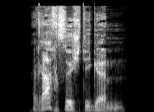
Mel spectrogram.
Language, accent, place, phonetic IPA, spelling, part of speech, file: German, Germany, Berlin, [ˈʁaxˌzʏçtɪɡəm], rachsüchtigem, adjective, De-rachsüchtigem.ogg
- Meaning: strong dative masculine/neuter singular of rachsüchtig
